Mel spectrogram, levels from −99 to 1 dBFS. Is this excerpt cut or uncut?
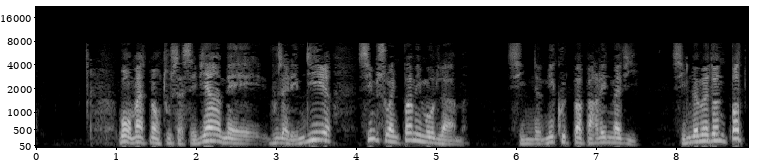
uncut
